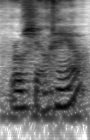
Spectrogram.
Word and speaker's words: Rochelle: Rochelle Ham. Yeah. See, I butchered that and I knew it.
